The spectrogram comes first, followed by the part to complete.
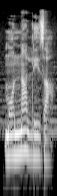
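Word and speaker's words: Monna Lisa: कोई इसे मोनालिसा कहता है तो कोई मोनालिसा कहता है, लेकिन इटालियन में इसकी करेक्ट प्रोनाउंसिएशन है मोनालिसा।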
